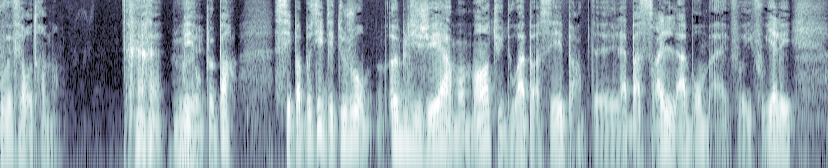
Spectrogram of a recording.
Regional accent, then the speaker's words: Paris, Île-de-France, France; born there; also born or lived in Normandy; je suis né à Paris, bon, je suis venu en Normandie, bon, parce que maman y était

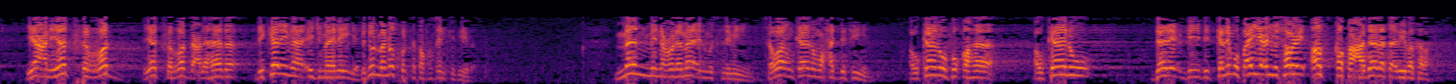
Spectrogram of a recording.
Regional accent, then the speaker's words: Egypt; أنا أذكر لكم حكاية حصلت عندنا في مصر

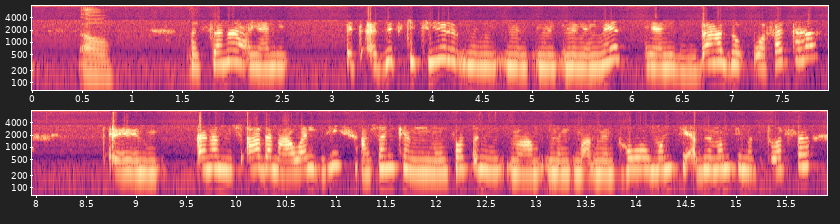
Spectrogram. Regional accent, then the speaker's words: Tanta, Gharbia, Egypt; أنا بحب حضرتك جدا والله، أنا حتى من طنطا بقى

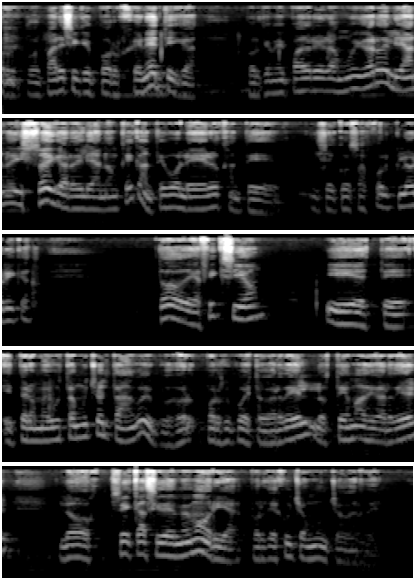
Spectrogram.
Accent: Tacuarembó, Uruguay; born there; Bueno, soy nacido en Tacuarembó, el 9 de junio de 1934.

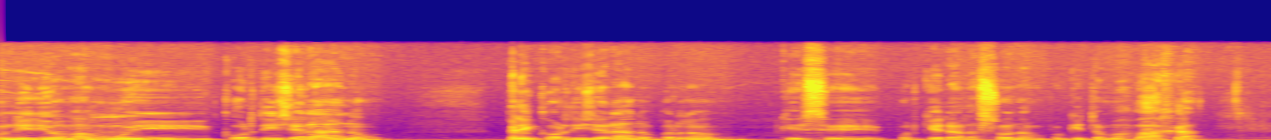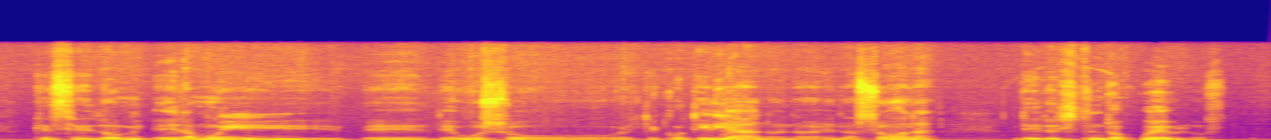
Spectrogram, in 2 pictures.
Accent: Jujuy, Argentina; soy argentino, soy jujeño, coyo, mahuaqueño, de sangre quechua

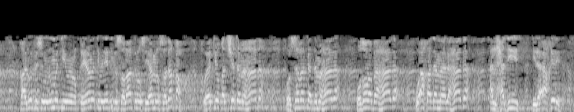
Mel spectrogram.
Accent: Yemen; خصوصا عندنا في اليمن

